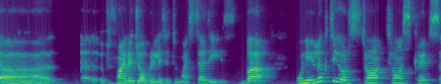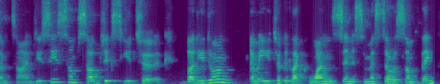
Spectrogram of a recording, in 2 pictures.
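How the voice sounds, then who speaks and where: Emirati woman, native Arabic speaker, earnest. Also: medium pitch. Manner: earnest, frequent restarts and fillers. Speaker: guest. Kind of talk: casual interview conversation.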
